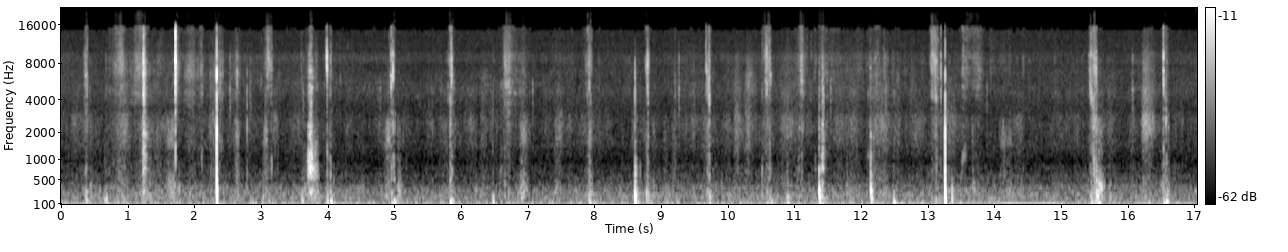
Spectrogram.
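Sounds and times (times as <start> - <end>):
slime clicking and squishing: 7.8 - 13.8, 15.3 - 16.9.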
